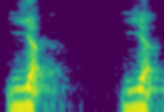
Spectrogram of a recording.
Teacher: Y is a palatal semi-vowel. · The palatal Y, you find an active articulator is the front of the tongue. · So the active articulator is nothing but the blade of the tongue, especially the front of the tongue.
